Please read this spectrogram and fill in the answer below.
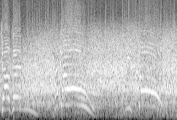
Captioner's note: crowd roaring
